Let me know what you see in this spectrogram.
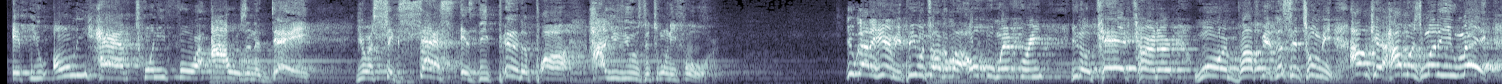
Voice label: Motivational Speech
